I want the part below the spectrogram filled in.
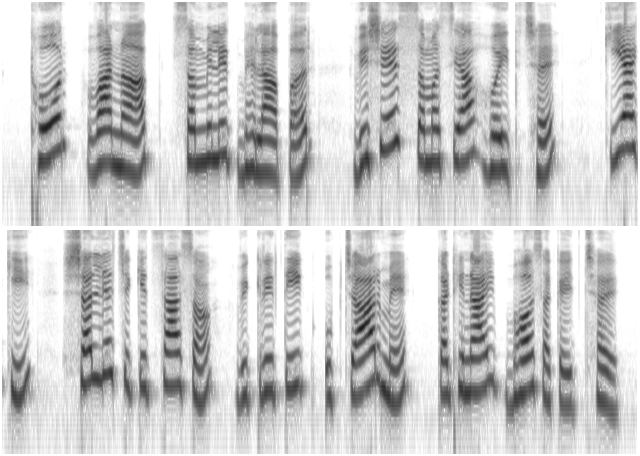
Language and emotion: Maithili, neutral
